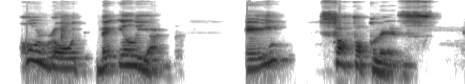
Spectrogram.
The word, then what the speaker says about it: Sophocles: the correct pronunciation is sophocles first the accent is on the first syllable sophocless and euripides i used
